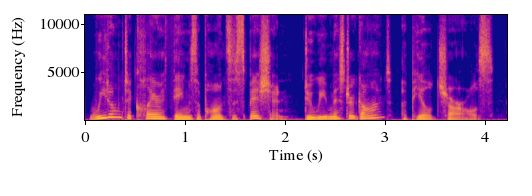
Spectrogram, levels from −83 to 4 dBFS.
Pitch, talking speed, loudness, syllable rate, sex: 170 Hz, 170 wpm, -16 LUFS, 5.2 syllables/s, female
